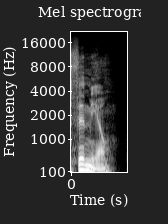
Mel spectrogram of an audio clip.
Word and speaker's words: Vimeo: How do you say that site? Is Vimeo. it is Vimeo. That's how I say it.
